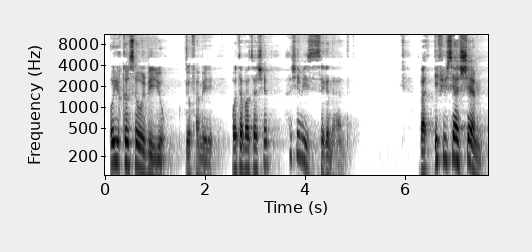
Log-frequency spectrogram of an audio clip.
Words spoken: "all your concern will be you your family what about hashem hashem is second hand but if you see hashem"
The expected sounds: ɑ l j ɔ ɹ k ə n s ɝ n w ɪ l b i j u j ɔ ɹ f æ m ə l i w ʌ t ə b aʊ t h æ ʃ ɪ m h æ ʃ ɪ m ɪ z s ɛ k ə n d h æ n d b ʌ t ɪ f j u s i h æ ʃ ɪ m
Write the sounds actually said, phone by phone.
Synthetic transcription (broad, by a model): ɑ j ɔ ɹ k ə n s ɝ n w ɪ l b i j u j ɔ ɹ f æ m ə l i w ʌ t ə b aʊ t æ ʃ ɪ m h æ ʃ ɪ m ɪ z s ɛ k ə n d h æ n d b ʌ t ɪ f j u s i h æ ʃ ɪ m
